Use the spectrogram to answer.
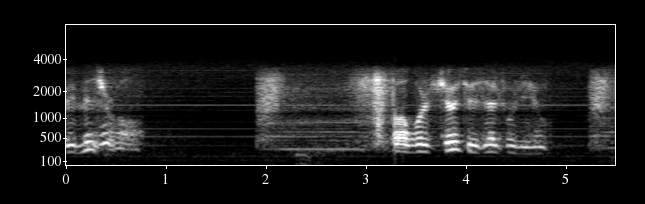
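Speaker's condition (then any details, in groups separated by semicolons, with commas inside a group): ALS; speech getting worse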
